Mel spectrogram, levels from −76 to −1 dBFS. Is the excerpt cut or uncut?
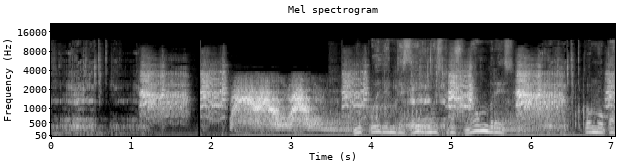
cut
